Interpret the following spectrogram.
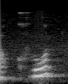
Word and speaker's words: ครุฑ: ต่อ มา นะ คะ คำ ว่า ครุฑ นะ คะ เข้า มา โทร ตัว นี้ เป็น โพล สะกด ออก เสียง เป็น ดอน อีก นะ คะ อ่าน ว่า ครุฑ ความ หมาย ของ ครุฑ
